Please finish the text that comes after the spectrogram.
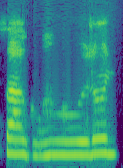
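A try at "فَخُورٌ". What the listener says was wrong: This is letter Kha and not Ghain. Fakhurun.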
